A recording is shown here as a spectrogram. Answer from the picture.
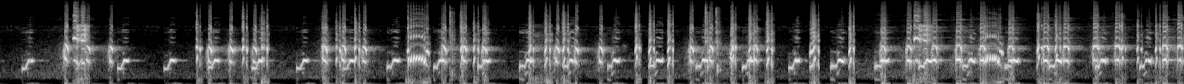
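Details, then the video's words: Long nocturnal sequence from a white-breasted waterhen: clipped rising notes alternate with stuttering runs of harsh croaks and honks, growing denser toward the end. "ruak ruak mandar batu mp3 2 suara burung malam hari"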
